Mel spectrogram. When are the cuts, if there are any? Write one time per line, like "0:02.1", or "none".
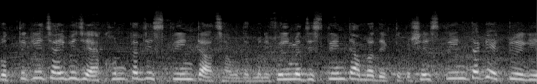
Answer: none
